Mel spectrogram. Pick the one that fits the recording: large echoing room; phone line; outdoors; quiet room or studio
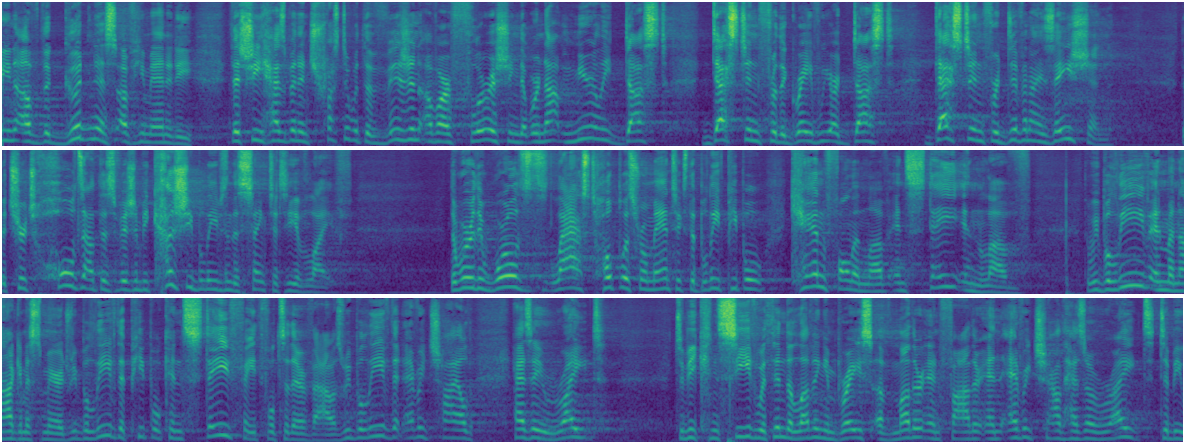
large echoing room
